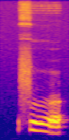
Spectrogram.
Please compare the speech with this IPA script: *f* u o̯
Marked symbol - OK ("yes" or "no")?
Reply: yes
